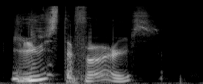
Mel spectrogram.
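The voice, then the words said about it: Imitates Yoda's voice, not very good. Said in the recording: “I can't do a very good Yoda impression.”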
